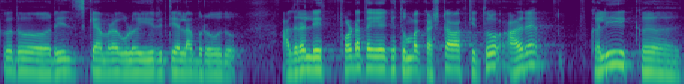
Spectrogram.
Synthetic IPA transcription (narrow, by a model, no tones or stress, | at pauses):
kod̪uɾiːlskaːmɛɾaːɡɐɭuiːɾiːt̪ijɛlːɐbɐɾuʋud̪u | ɐ̰d̪ɐɾɐlːipʰɔːʈɐt̪ɐɡjɐkːe̞t̪umbɐkɐʂʈɐʋaːɡ̚t̪it̪ːuʔa̰ːd̪ɐɾe̞ | kɐlik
